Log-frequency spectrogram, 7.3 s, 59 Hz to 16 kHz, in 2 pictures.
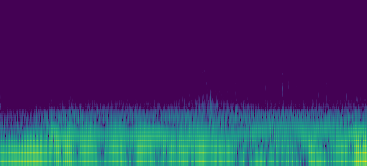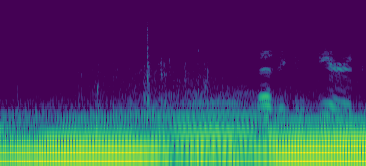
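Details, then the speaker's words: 2013 Honda Fit at about 183,000, cold; loud, raspy, deep exhaust note with rough puffing at idle rising on throttle, quieter once warm, from a leaking flange gasket at the catalytic converter seam. "sounds like a race car but it quiets down after you drive it for a while"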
